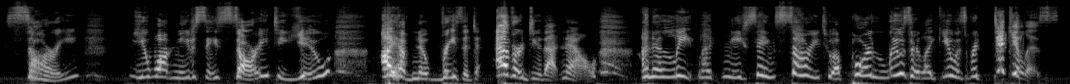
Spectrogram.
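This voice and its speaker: A woman's voice: very high voice, lively intonation, moderate pace, pushed and bright, no echo, exaggerated voice. A woman playing a spoiled, arrogant banker's wife in melodramatic scripted story dialogue, desperate and whiny. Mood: haughty. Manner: whiny, haughty, pleading.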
